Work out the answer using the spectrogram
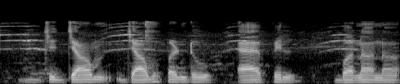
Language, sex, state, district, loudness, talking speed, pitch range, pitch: Telugu, female, Andhra Pradesh, Sri Satya Sai, -20 LUFS, 90 wpm, 105-110 Hz, 110 Hz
